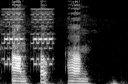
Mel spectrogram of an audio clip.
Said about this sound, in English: Yeah, I sensed my cell phone, but for some reason my landline is ringing, which is... You know what? It's probably one of those annoying call centers who want to try and sell you something.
